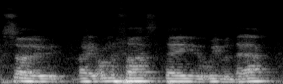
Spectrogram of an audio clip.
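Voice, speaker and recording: A man's voice: mid-range voice, level tone, measured pace, a little hiss or hum. Give me a young Englishman doing stand-up, wry and self-deprecating, heard from afar on a slightly muffled club recording. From England. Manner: dry, self-mocking delivery with asides. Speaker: stand-up comedian. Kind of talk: stand-up set. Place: comedy club stage. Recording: roomy, distant, slightly dull club recording. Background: audience laughter.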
